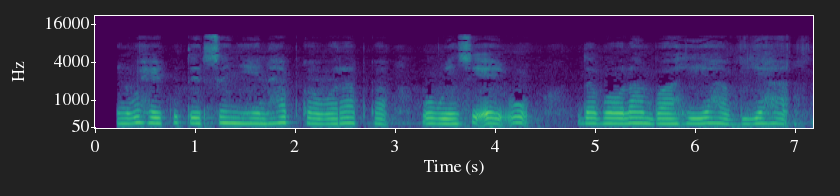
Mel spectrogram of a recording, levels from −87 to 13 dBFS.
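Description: From start to finish the speech carries plainly audible damage from what is likely Vorbis compression at low quality. Nothing sounds above 10.6 kHz, and the treble that's left has been quantised so coarsely that its detail turns into hiss of roughly matching energy, so sibilants come out grainy, tones sound roughened and attacks blur. The amount of damage points to a low bitrate, something around 31 kbps.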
